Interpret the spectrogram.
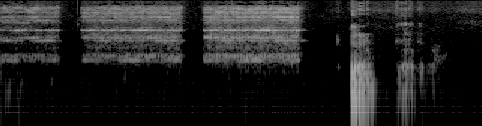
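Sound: phone alarm ringing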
